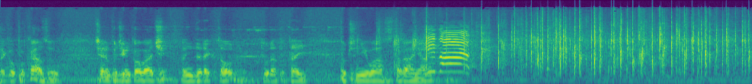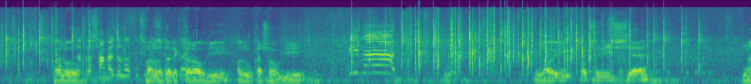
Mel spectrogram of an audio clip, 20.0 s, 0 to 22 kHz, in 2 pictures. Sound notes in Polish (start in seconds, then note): 5.7 Powstańcy krzyczą wiwat!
